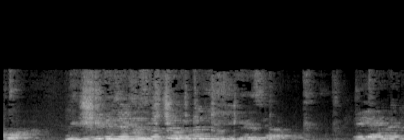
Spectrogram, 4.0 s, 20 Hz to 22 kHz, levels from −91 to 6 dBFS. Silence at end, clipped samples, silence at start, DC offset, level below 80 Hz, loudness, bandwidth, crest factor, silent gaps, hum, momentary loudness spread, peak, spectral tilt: 0 s; under 0.1%; 0.05 s; under 0.1%; -56 dBFS; -23 LUFS; 11.5 kHz; 18 dB; none; none; 16 LU; -6 dBFS; -5 dB/octave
